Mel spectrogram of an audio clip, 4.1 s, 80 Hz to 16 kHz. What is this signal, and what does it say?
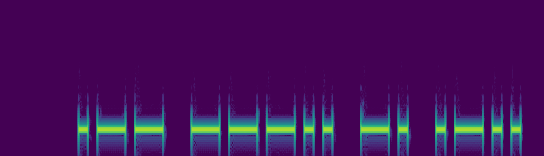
Morse code, heard as a keyed tone, about 17 wpm, 700 Hz. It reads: W8NL
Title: USA Call Signs - 4 Characters - Repeated 3x - 17wpm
